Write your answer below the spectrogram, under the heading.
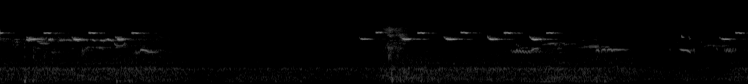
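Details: Great tit song recorded in April 2020 at a Munich cemetery beside Perlacher Forst, Germany: bright repeated two-note 'teacher' phrases in two strophes split by a pause, with a brief thud and softer other bird notes in between.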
